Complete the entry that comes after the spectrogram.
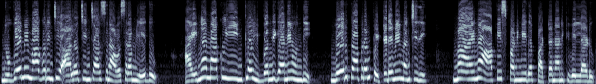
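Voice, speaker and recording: A woman's voice: sits high, measured pace. A woman playing a wealthy, indulgent mother in a scripted story, haughty and dismissive in manner. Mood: offended, haughty.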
